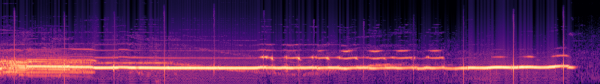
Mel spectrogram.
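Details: A dog howls in one long, sustained, steady tone that wavers slightly near the end, with faint regular clicks throughout and a few layered tones at the start.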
